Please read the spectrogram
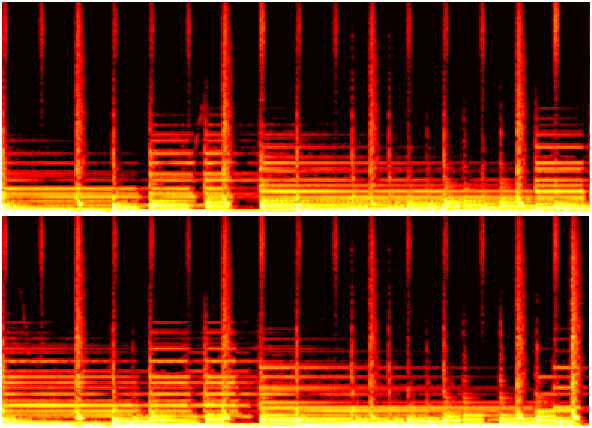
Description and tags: hip hop loop with electric piano drums and bass
Hip, Hopbeatsturn, To, up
